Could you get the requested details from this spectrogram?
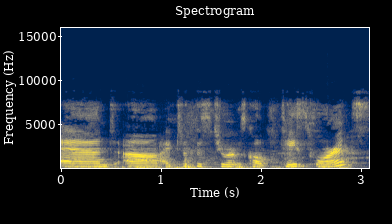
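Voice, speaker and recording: A woman speaks with a Canadian accent and ordinary pitch variation. Audible room echo and noticeable background noise surround her voice. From Canada, Toronto. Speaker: food tour business owner. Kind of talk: interview. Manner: hesitant, many fillers.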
